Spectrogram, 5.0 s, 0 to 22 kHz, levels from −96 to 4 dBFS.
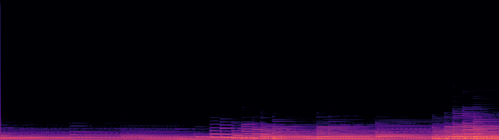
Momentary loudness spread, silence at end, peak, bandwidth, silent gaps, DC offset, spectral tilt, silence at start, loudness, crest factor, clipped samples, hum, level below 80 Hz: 15 LU; 0 s; -16 dBFS; 4.8 kHz; none; under 0.1%; -10.5 dB/octave; 0 s; -35 LUFS; 18 dB; under 0.1%; none; -58 dBFS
